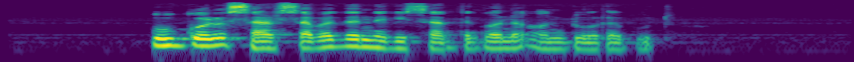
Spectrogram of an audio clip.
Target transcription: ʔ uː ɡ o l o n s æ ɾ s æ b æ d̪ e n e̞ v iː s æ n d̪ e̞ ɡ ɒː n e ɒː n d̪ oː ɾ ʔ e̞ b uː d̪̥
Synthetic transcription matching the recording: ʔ uː ɡ o l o s æ ɾ s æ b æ d̪ e n e̞ v iː s æ n d̪ e̞ ɡ ɒː n e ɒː n d̪ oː ɾ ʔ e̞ b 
